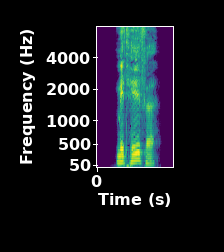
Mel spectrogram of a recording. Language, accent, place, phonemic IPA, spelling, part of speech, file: German, Germany, Berlin, /mɪtˈhɪlfə/, mithilfe, preposition, De-mithilfe.ogg
- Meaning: by means of, with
